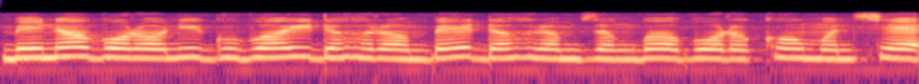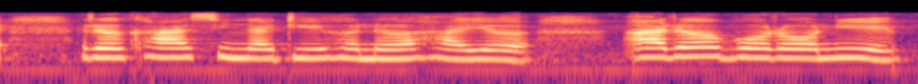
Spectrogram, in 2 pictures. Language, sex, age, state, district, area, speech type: Bodo, female, 30-45, Assam, Chirang, rural, spontaneous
